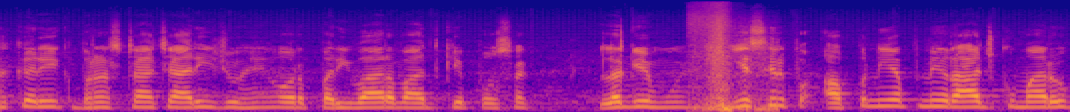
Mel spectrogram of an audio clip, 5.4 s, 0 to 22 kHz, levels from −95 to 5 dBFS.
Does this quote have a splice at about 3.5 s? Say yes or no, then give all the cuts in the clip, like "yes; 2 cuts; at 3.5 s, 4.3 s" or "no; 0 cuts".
yes; 1 cut; at 3.5 s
